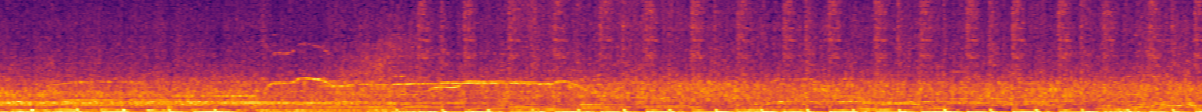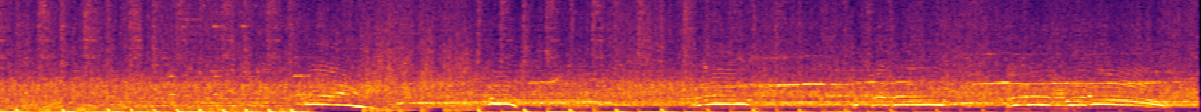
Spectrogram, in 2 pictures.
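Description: Upbeat talk-show opening theme music with a pulsing bass line over a studio audience clapping and cheering. The bass drops out briefly about fifteen seconds in, and cheering voices rise over the music in the second half.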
